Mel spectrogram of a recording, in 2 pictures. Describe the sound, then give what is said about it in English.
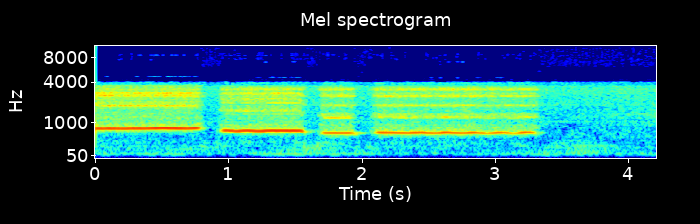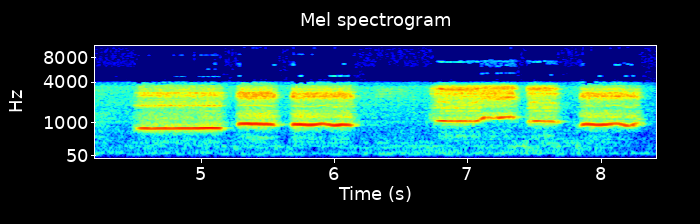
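Breathy whistling notes from a replica Ice Age flute made of vulture wing bone, about 9 inches long, playing a short melody of several steady-pitched notes in two phrases separated by a brief pause, heard alone. “One of the flutes is made of a vulture wing bone, about 9 inches long. A replica sounds like this.”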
